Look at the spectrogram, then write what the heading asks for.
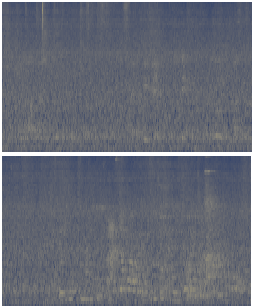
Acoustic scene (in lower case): subway station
